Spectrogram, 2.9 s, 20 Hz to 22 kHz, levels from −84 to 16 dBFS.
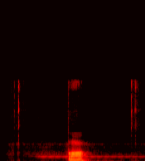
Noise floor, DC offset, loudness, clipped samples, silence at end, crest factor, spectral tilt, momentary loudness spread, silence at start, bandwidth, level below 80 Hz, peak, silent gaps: -62 dBFS; under 0.1%; -32 LUFS; under 0.1%; 0.2 s; 24 dB; -5.5 dB/octave; 27 LU; 1.35 s; 11.5 kHz; -68 dBFS; -16 dBFS; none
